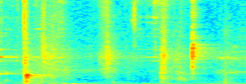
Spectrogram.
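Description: Metal exhaust pipe bends knocking together as one is picked out of a cardboard box: one sharp knock about a third of a second in, then a few lighter knocks.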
